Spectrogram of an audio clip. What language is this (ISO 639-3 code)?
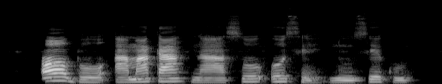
ibo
